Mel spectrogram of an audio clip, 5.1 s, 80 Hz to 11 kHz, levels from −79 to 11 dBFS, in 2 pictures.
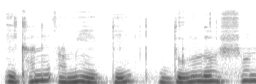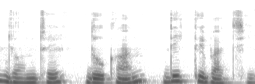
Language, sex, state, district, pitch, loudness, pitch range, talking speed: Bengali, male, West Bengal, Jalpaiguri, 140 Hz, -29 LUFS, 125-160 Hz, 95 wpm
